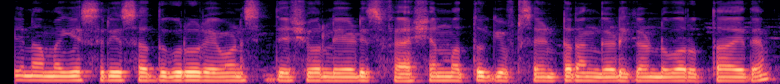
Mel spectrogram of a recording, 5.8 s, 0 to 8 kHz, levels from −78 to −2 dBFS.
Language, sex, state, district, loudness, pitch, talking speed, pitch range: Kannada, male, Karnataka, Bidar, -15 LUFS, 140 Hz, 145 wpm, 135-145 Hz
